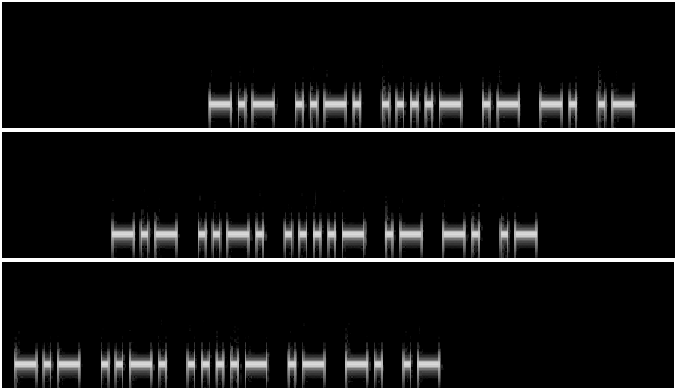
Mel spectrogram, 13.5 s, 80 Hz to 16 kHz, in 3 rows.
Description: Morse code, heard as a keyed tone, about 25 wpm, 700 Hz. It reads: KF4ANA KF4ANA KF4ANA
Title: USA Call Signs - 6 Characters - Repeated 3x - 25wpm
